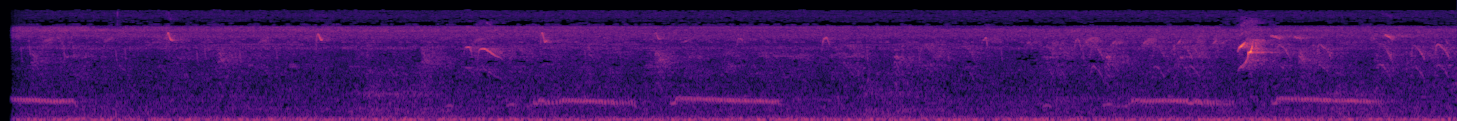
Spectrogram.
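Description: Greater coucal giving deep, hollow hoots, single or paired notes every second or few, over a steady high insect hiss and scattered chirps of small birds.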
